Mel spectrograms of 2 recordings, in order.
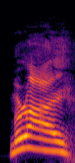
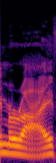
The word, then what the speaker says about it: Mirai: Is there anything at Hi Mirai for folks who want to follow you? Yeah, at hi.mirai. That way you can remember how to pronounce Mirai as well.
